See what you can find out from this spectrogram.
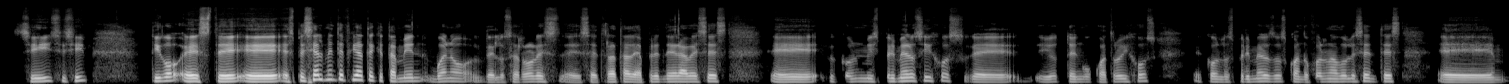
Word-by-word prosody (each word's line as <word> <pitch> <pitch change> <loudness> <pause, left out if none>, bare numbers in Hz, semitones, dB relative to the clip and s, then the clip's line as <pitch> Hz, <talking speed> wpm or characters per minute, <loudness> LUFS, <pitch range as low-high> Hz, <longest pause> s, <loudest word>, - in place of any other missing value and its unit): Sí, 145 +4 -1
sí, 155 - -9
sí. 170 +5 -2 0.7
Digo, 160 +2 +2
este, 140 -2 +8
eh, 140 - +6
especialmente 220 +8 +2
fíjate 205 -3 +3
que 170 - -5
también, 150 0 -1
bueno, 135 - -4
de 110 - -2
los 110 +1 -9
errores, 125 +2 -3
eh, 100 -1 -6
se 110 -2 -4
trata 125 +2 0
de 115 - +2
aprender 130 +3 -1
a 130 - +5
veces, 135 +2 -1 0.4
eh, 115 0 0 0.2
con 135 +2 -8
mis 135 -1 -6
primeros 155 +2 -1
hijos, 170 -2 -6
eh, 110 -2 -2 0.2
yo 120 +1 -7
tengo 120 -1 -7
4 125 +4 -5
hijos, 155 +4 -8 0.4
eh, - - -15
con 125 -2 -5
los 115 -1 -11
primeros 135 +2 -4
2 135 -1 -7
cuando 120 -4 -5
fueron 130 0 -5
adolescentes, 135 +1 -3 0.4
eh, 105 -1 +1
135 Hz, 160 wpm, -19 LUFS, 120-145 Hz, 0.7 s, este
